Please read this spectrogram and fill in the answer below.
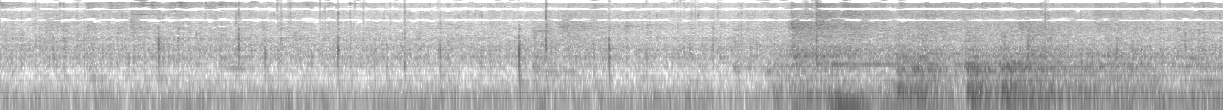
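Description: Bibimbap sizzling and crackling in a hot pot on the stove as the rice crisps into a crust on the bottom. There is a louder low thump and rumble about four seconds in.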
